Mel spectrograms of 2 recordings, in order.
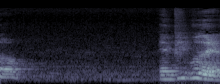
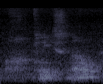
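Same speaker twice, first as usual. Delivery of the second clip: inner thought whisper; 14 dB quieter than usual. Retold or imitated. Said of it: "in my head I was thinking".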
